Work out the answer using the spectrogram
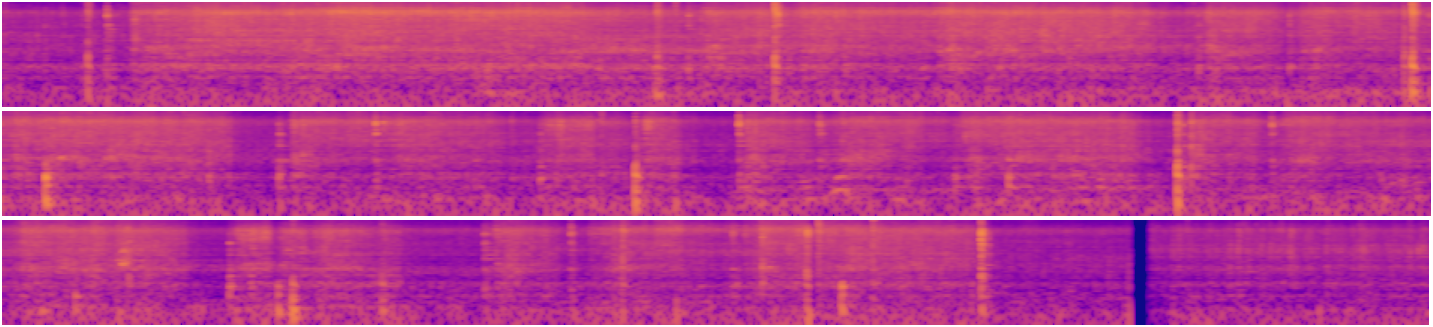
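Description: Spiced mutton and potato pieces sizzling as they fry in a metal karahi. A steel spatula stirs and scrapes through them, making frequent sharp clicks against the pan.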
